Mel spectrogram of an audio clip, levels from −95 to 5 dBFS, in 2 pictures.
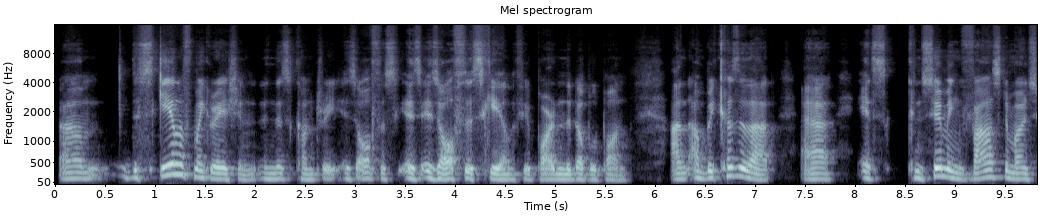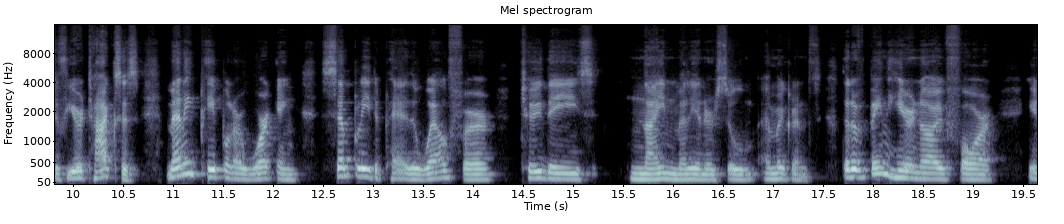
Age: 50-69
